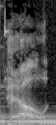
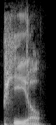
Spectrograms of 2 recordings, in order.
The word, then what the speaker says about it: Peel: Charles Pell, a.k.a. Sir Uptitious, in Mankato, Minnesota. 260.59. Charles, it's actually pronounced Peel.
